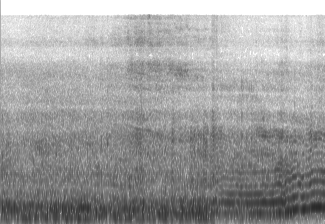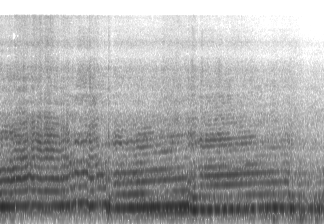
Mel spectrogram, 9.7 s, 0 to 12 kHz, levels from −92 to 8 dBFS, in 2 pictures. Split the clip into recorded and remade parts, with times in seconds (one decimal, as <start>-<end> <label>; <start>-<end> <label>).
0.0-0.4 recorded; 0.4-1.1 remade; 1.1-5.8 recorded; 5.8-6.4 remade; 6.4-9.7 recorded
